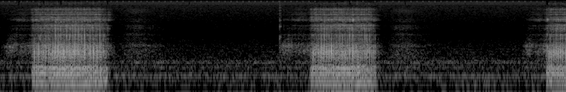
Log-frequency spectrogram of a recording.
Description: Rhythmic snoring audio to relax to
